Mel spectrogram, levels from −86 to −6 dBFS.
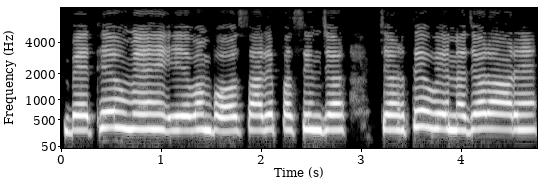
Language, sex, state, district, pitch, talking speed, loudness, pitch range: Hindi, female, Bihar, Saran, 300 Hz, 175 wpm, -10 LUFS, 295-315 Hz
